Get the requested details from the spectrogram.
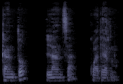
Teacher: Palabras graves o llanas, donde el acento recae en la penúltima sílaba, como canto, lanza, cuaderno.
